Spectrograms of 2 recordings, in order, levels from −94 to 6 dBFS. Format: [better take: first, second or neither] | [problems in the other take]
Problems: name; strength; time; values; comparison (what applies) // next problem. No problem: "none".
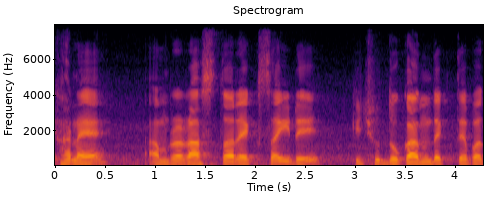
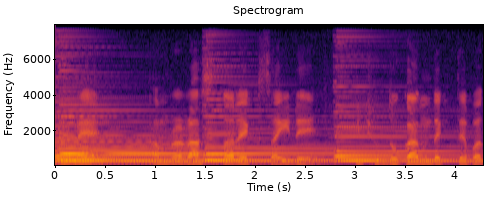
first | background sound (Harp); 5 dB above the speech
